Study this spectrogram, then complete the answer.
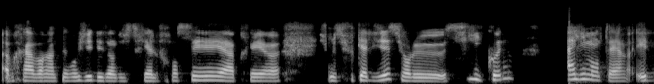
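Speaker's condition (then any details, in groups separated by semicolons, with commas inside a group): No condition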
